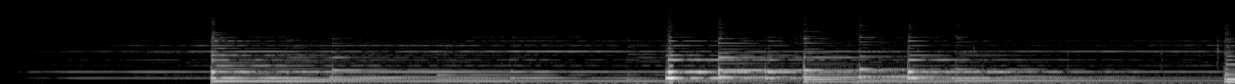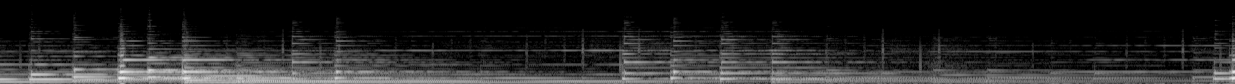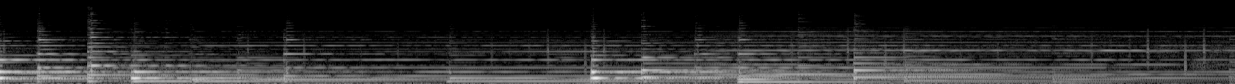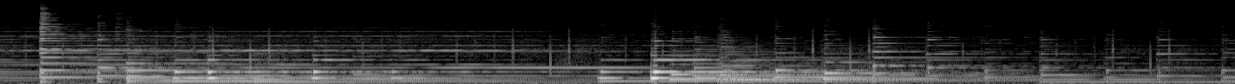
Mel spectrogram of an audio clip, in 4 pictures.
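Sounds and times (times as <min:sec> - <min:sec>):
lute: 0:00.3 - 0:49.4.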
